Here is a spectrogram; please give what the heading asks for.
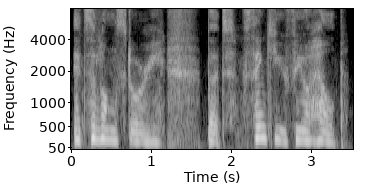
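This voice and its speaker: A woman playing a calm, polite, brave teenage student witch in a video game. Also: mid-range voice, unhurried, breathy edge, dry recording, clean studio sound. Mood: curious, composed. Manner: composed, polite.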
